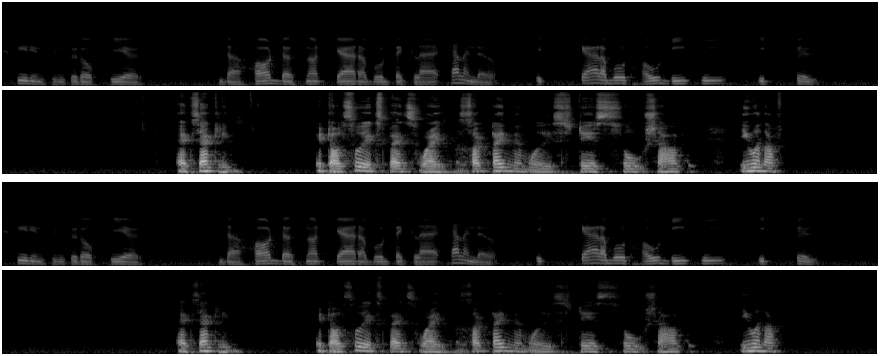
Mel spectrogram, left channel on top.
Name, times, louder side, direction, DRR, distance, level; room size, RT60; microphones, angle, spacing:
voice 1, 0.0-1.4 2.2-5.0 5.3-7.2 7.6-7.7 7.9-8.2, equal, ahead, 7.7 m, -45 dB
voice 2, 10.5-11.2 11.9-15.7 16.1-16.6, left 4 dB, 70° left, 1.7 m, -31 dB
head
